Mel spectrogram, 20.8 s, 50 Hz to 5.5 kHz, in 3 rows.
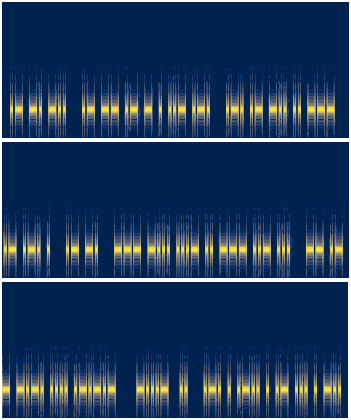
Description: Morse code, heard as a keyed tone, about 25 wpm, 600 Hz. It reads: AND AMATEUR RADIO ARE AN OBVIOUS MATCH. <BT> I RELEASED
